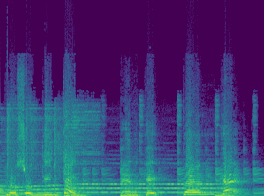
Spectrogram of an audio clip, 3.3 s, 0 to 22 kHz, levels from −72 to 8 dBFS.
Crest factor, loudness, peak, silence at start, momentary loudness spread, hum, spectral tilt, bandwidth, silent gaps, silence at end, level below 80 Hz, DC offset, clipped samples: 8 dB; -7 LUFS; 0 dBFS; 0 s; 6 LU; none; -5 dB/octave; 16.5 kHz; none; 0 s; -20 dBFS; 1%; 3%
